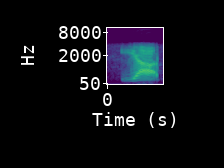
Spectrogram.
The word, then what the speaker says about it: Jah: J-A-H, and rejoice before him. So this is where we get the word hallelujah. We spell it J-A-H, hallelujah. But nobody say Jah. They say Yah because there was no J in the Hebrew.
